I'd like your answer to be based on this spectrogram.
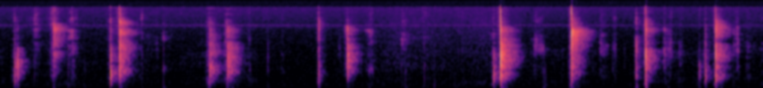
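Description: Fingertips push the bubbles of a rainbow heart-shaped silicone pop-it fidget toy through, one after another. The result is a series of short, sharp, snapping pops with a bright crack and almost no ring, often coming in quick pairs, spaced unevenly across the clip with quiet gaps between them.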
